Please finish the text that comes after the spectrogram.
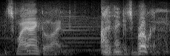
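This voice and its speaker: Husky, coolly ruthless radio villain. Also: male voice, mid-range voice, fast, bright, forceful tone, soft background music. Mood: pained, unrepentant. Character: coolly ruthless male killer scientist, smooth and domineering. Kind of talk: old-time radio thriller acting. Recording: muffled vintage radio recording.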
